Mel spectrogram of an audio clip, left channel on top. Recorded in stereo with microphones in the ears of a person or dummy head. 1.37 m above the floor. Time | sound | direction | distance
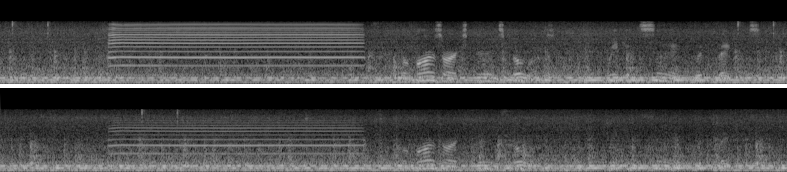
1.1 | a trumpet | 75° left (ahead or behind) | ?
4.0 | a man speaking | 65° left (ahead or behind) | ?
